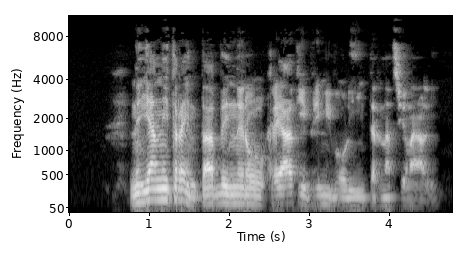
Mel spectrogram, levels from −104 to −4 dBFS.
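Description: No technical faults can be heard anywhere in the recording; the signal stays continuous and steady throughout.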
